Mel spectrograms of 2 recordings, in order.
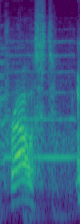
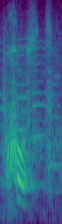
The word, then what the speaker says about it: Proust: Well, look, it's not Proust. It's pronounced Proust.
